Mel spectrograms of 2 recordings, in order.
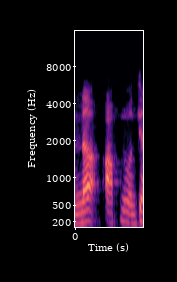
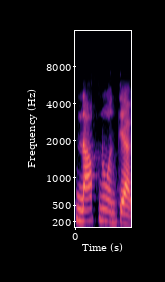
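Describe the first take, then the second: First: The two words are said separately. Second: The two words merge into one word. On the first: "ನ ಆಪ್ನುವಂತಿ ಹಾಗೂನು ಹೇಳ್ಬೋದು" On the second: "ನ ಆಪ್ನುವಂತಿ ಕೂಡಿ ನಾಪ್ನುವಂತಿ ಆಗತ್ತೆ"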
